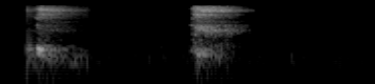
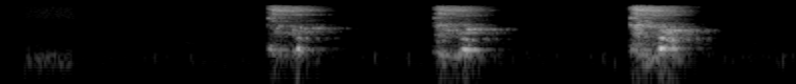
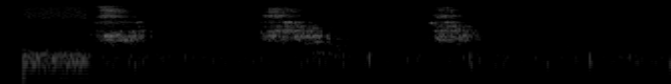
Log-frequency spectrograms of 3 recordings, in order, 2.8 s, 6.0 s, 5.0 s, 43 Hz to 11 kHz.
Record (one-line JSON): {"cough_length": "2.8 s", "cough_amplitude": 6739, "cough_signal_mean_std_ratio": 0.38, "three_cough_length": "6.0 s", "three_cough_amplitude": 15504, "three_cough_signal_mean_std_ratio": 0.35, "exhalation_length": "5.0 s", "exhalation_amplitude": 641, "exhalation_signal_mean_std_ratio": 0.54, "survey_phase": "beta (2021-08-13 to 2022-03-07)", "age": "18-44", "gender": "Female", "wearing_mask": "No", "symptom_cough_any": true, "symptom_onset": "12 days", "smoker_status": "Never smoked", "respiratory_condition_asthma": false, "respiratory_condition_other": false, "recruitment_source": "REACT", "submission_delay": "2 days", "covid_test_result": "Negative", "covid_test_method": "RT-qPCR", "influenza_a_test_result": "Negative", "influenza_b_test_result": "Negative"}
